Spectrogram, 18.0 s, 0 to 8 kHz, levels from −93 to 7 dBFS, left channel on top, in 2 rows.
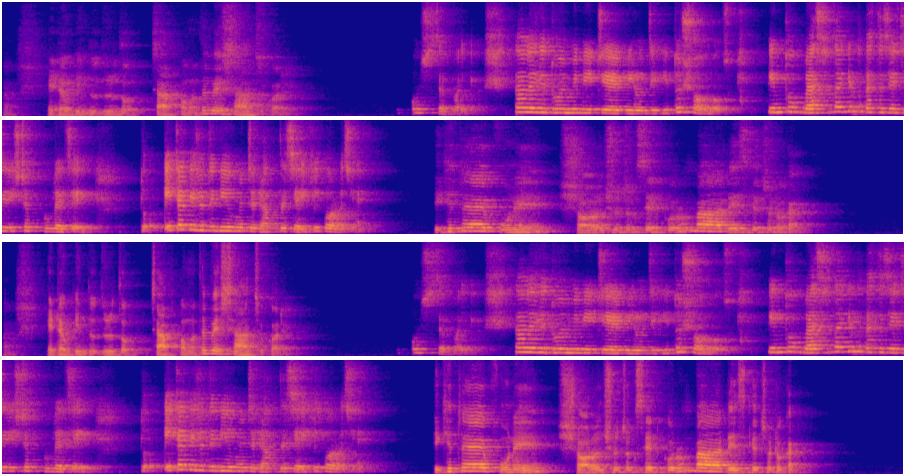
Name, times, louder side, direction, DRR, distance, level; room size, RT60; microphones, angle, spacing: voice 1, 0.0-2.9 13.3-16.9, right 4 dB, 70° right, 5 dB, 0.4 m, -25 dB
voice 2, 4.1-10.1 10.4-12.6, left 2 dB, 15° left, 3 dB, 0.4 m, -25 dB
3.2 x 2.4 x 4.2 m, 0.65 s
head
